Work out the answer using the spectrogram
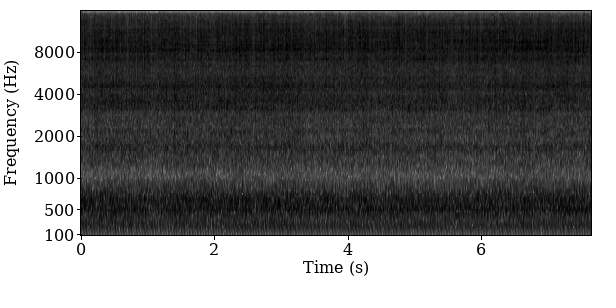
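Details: Bolens self-propelled mower after regapping the ignition coil, which sat too far from the flywheel and gave no spark. It starts on the first pull and the single-cylinder runs at a smooth, even speed with no misses or surging; normal running.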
